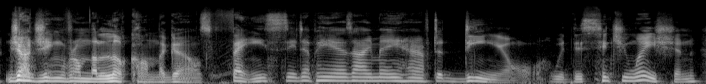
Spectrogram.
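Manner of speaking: slow, disdainful surgeon voice; slow, contemptuous character read; Dieter's diary voice. Acted. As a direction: drag it out slowly, full of scorn.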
